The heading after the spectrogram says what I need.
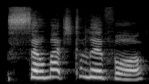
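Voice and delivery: slow, high, lightly British title reading; drawn-out mock British; a little British. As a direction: slip into a slightly British accent. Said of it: "I just went a little British".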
